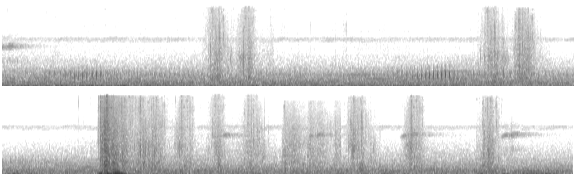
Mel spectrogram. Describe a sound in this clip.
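Footsteps crunch through grass and dirt.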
